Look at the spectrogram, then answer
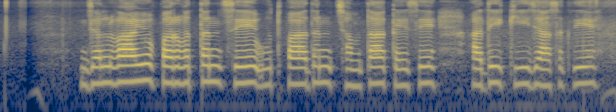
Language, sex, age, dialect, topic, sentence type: Hindi, female, 31-35, Garhwali, agriculture, question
